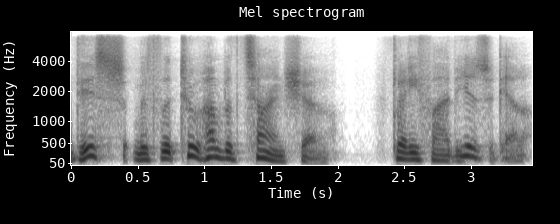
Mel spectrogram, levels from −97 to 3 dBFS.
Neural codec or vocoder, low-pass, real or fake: codec, 16 kHz, 0.5 kbps, FunCodec, trained on Chinese and English, 25 frames a second; 7.2 kHz; fake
